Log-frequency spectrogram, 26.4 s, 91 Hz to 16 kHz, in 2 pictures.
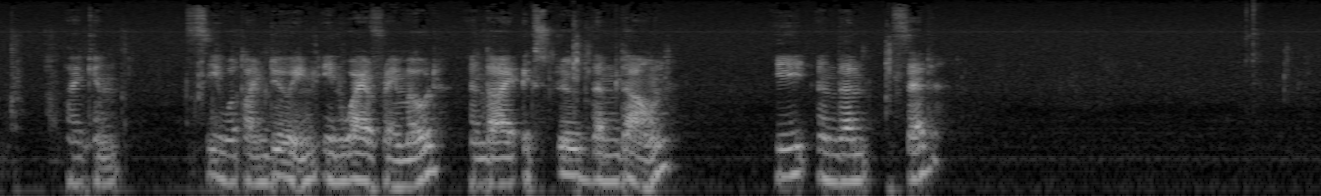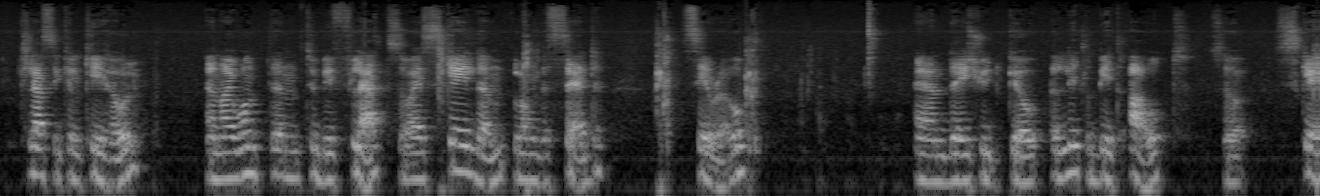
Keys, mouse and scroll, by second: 0.4-1.0 scroll up 2, 1.0 shift+middle click, 2.3 scroll up 1, 2.8 scroll down 2, 3.2 scroll up 1, 4.8 scroll down 2, 5.4 e.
